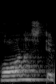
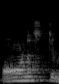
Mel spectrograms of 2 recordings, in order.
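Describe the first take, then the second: First: The word starts with an audible h sound. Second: The word starts with a vowel, no h. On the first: The speaker calls it wrong. "ഹോണസ്റ്റ് person അല്ല" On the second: The speaker calls it right. "അപ്പോഴും ഓ ശബ്ദമാണ്"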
